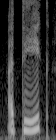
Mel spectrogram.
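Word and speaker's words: Atique: है बहादुर और डर द नेक्स्ट वन इ अतीक स्पेलिंग है ए डबल टी आई क्य यू ई अतीक नाम के उर्दू मानी है बर्ग सदा द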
